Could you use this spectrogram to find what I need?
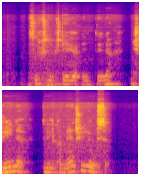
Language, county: Lithuanian, Šiauliai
